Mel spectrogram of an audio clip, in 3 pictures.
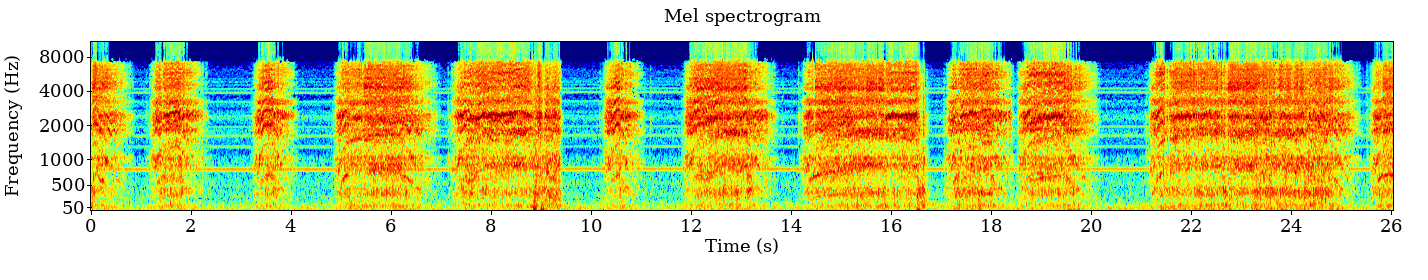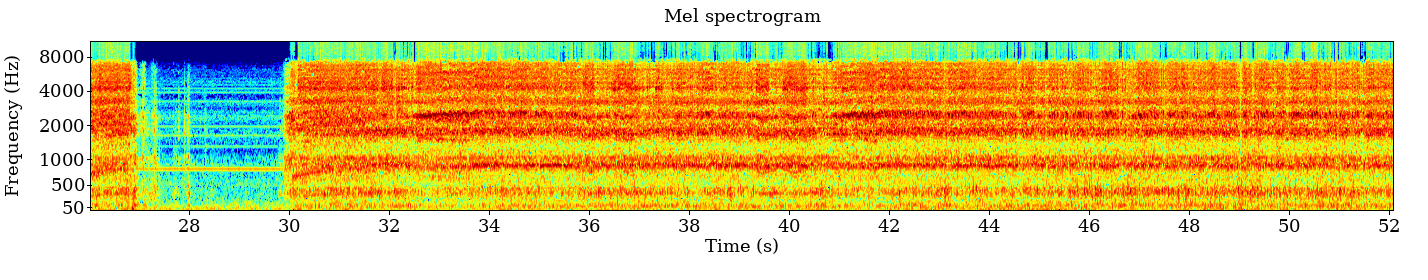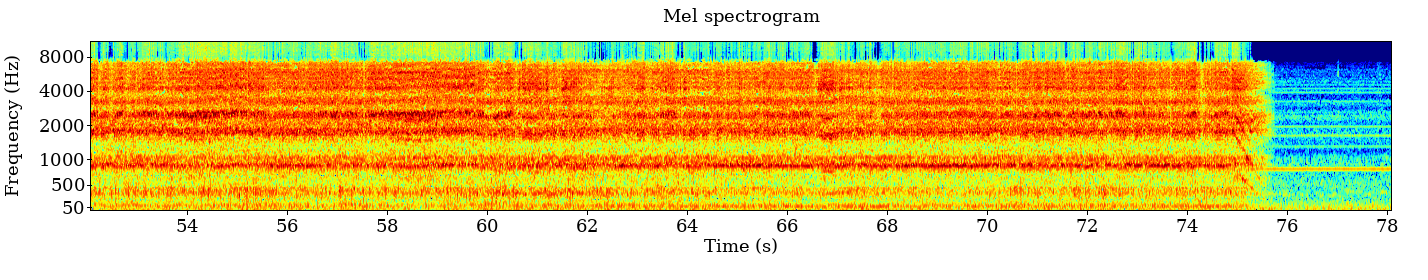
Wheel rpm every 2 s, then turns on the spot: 60, 30, 100, 80, 150, 40, 110, 160, 130, 90, 60, 210, 120, 90, 10, 180, 220, 230, 230, 230, 220, 230, 240, 230, 230, 240, 230, 220, 240, 220, 220, 230, 230, 230, 240, 230, 240, 110, 0.
none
